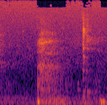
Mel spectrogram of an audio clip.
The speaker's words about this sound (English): I was pouring a beer.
